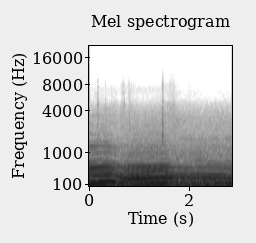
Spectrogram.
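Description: A 2021 BMW M440i engine pulls hard in second gear, a loud, steady, close-up drone whose pitch dips briefly, then climbs as the revs rise under full throttle.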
